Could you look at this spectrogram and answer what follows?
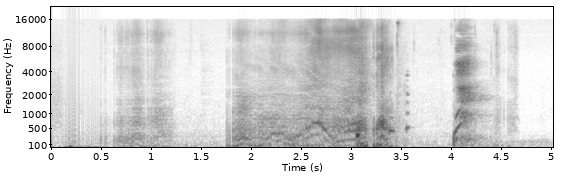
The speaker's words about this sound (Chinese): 行了，躲什么呀？赶紧过来，帮我脱一下嘛。他拉链在后面耶，我够不到了。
